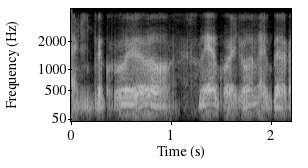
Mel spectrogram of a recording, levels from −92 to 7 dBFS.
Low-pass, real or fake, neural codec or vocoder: 3.6 kHz; fake; autoencoder, 44.1 kHz, a latent of 192 numbers a frame, MeloTTS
